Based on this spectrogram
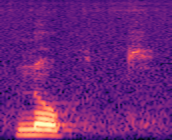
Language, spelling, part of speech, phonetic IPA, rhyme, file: Icelandic, nótt, noun, [ˈnouht], -ouht, Is-nótt.ogg
- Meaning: night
